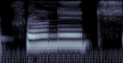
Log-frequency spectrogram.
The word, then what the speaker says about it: Cronidge: Yeah, I don't really have much other than my cosplay stuff, which is all under Cronage on most platforms except for Twitter, which is just cronage.cos, C-O-S. It's spelled CRONIDGE.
